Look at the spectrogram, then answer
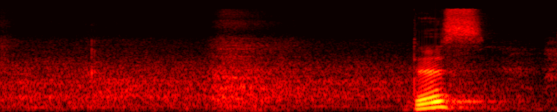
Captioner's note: blowing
